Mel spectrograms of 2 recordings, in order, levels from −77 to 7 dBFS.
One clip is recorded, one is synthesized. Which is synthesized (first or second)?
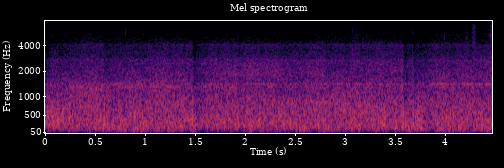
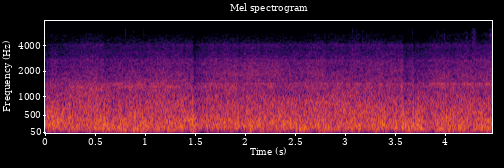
second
